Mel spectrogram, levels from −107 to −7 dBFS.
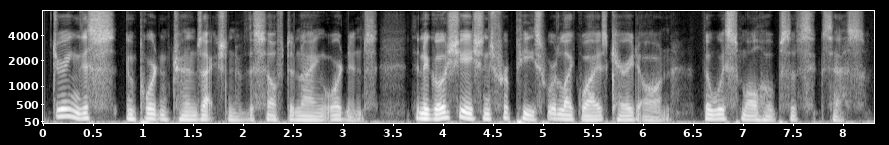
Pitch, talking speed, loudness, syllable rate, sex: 110 Hz, 165 wpm, -19 LUFS, 5.9 syllables/s, male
